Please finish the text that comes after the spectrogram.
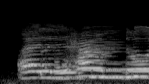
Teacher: الحمد، حا کے مخرج کا خیال رکھنا ہے. حا کہاں سے ادا ہوتا ہے؟ گلے کے درمیان سے یا حلق کے درمیان سے اس کی آواز ادا ہوتی ہے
